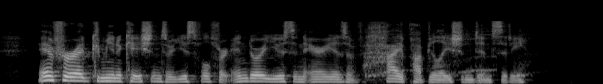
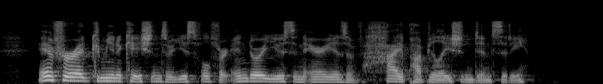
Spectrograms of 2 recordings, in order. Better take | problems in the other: second | noise reduction (neural mask model RNNoise)

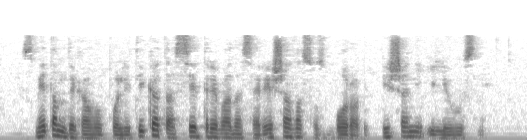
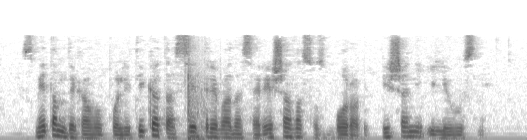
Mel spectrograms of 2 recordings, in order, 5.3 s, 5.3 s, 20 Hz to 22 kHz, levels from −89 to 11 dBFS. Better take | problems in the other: first | background sound (Slam); 16 dB below the speech

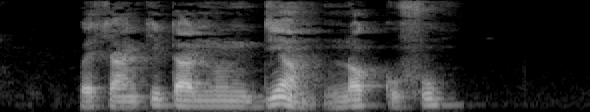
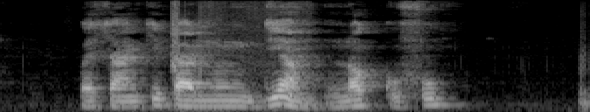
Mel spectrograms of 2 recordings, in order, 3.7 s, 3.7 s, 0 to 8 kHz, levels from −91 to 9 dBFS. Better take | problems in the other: first | background sound (Fire); 19 dB below the speech // room echo; dies away in 0.3 s

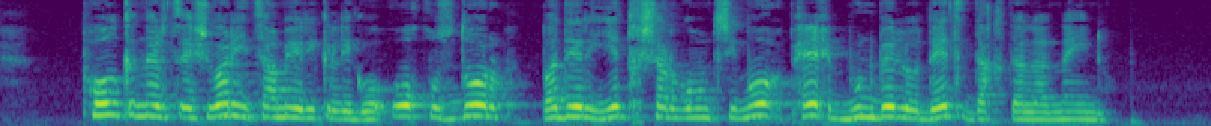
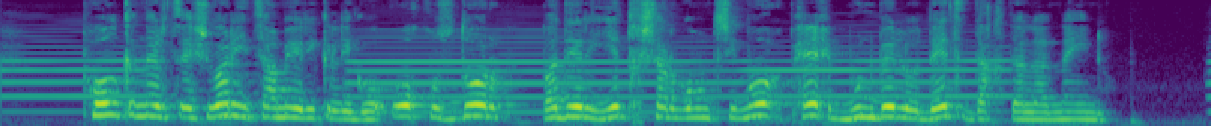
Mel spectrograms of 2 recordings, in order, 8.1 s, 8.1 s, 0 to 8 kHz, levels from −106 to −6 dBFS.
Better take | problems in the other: first | background sound (Wind instrument, woodwind instrument); 18 dB below the speech

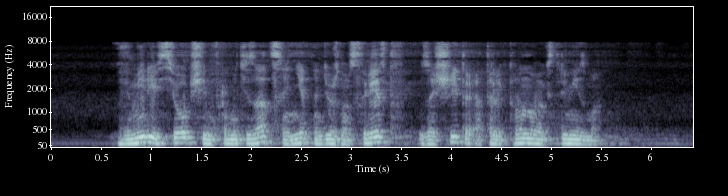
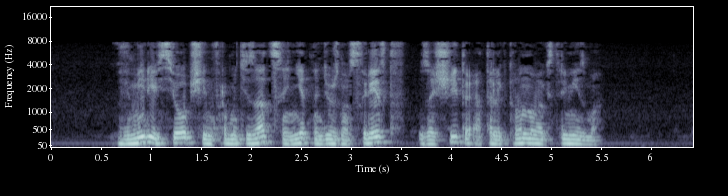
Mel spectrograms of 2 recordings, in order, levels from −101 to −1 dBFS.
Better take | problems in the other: second | room echo; dies away in 1.2 s

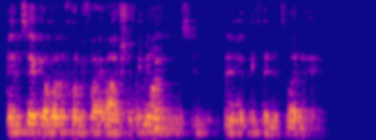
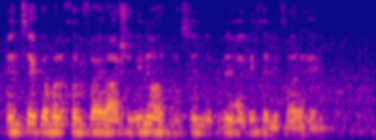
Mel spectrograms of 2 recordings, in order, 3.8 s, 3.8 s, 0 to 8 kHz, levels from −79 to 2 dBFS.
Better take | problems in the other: second | noise reduction (neural mask model DeepFilterNet 3)

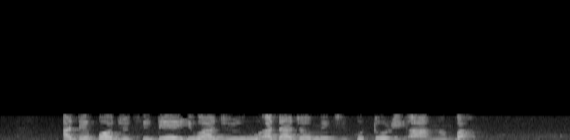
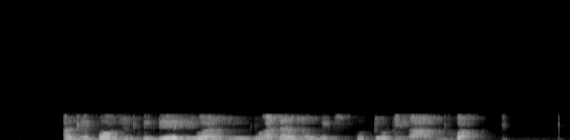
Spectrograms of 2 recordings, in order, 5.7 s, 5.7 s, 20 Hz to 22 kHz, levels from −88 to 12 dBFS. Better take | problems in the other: first | noise reduction (neural mask model DeepFilterNet 3)

